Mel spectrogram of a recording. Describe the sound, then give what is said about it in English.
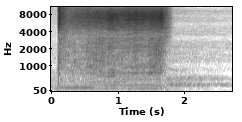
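A harsh, hissing electrical crackle buzzes steadily for about a second and a half over a low hum as the lights suddenly go out in a blackout, then cuts off abruptly, leaving only faint background noise. “As the electricity crackles and the lights suddenly go out, a convenient blackout envelops Robert Murdoch in darkness.”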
